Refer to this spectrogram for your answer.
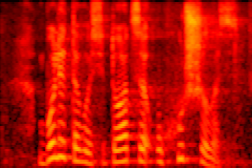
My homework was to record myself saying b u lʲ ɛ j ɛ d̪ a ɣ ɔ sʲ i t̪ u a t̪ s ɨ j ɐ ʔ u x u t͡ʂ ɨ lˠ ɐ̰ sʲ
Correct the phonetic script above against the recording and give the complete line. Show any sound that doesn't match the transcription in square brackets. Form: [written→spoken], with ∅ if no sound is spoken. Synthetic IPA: b [u→ɔ] lʲ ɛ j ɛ [d̪→t̪] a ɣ ɔ sʲ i t̪ u a t̪ s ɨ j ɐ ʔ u x u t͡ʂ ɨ lˠ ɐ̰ sʲ

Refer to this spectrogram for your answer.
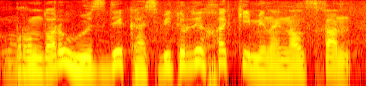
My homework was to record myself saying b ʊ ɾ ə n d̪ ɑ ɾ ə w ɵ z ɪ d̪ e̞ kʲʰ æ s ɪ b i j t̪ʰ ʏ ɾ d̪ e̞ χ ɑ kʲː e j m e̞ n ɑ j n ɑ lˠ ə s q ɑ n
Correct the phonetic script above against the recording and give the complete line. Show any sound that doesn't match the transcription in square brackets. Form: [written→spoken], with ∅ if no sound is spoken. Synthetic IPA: b ʊ ɾ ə n d̪ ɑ ɾ ə w ɵ z ɪ d̪ e̞ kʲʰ æ s ɪ b i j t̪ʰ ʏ ɾ d̪ e̞ χ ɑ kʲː e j m e̞ n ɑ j n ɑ lˠ ə s q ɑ n

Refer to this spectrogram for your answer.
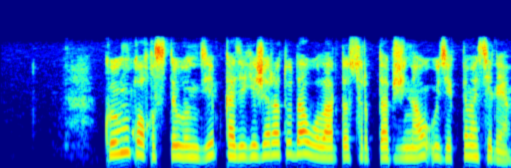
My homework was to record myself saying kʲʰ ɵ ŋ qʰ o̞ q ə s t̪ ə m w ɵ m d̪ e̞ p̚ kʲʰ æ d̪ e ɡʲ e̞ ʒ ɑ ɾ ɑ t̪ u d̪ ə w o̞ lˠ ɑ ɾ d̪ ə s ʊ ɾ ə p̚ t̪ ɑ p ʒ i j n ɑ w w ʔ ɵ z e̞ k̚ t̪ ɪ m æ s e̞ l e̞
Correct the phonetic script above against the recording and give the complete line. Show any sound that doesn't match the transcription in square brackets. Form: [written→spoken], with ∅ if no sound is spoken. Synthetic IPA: kʲʰ ɵ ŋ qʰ o̞ q ə s t̪ ə [m→∅] w ɵ [m→ŋ] d̪ e̞ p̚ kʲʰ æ d̪ e ɡʲ e̞ ʒ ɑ ɾ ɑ t̪ u d̪ [ə→ɑ] w o̞ lˠ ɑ ɾ d̪ ə s ʊ ɾ ə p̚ t̪ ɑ p ʒ i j n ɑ w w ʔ ɵ z e̞ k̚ t̪ ɪ m æ s e̞ l e̞

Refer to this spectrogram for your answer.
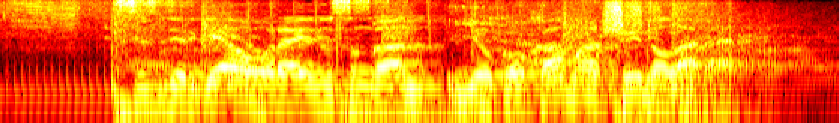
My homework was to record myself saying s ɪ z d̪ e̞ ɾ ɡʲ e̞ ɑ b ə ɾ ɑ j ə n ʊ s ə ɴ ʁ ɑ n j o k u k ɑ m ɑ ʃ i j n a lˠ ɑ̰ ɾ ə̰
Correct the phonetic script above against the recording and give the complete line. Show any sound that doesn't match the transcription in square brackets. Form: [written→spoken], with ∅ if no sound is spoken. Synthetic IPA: s ɪ z d̪ e̞ ɾ ɡʲ e̞ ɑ [b→w] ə ɾ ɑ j ə n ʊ s ə ɴ ʁ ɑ n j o k [u→o] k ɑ m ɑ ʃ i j n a lˠ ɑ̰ ɾ ə̰

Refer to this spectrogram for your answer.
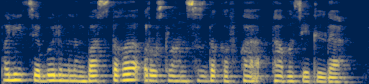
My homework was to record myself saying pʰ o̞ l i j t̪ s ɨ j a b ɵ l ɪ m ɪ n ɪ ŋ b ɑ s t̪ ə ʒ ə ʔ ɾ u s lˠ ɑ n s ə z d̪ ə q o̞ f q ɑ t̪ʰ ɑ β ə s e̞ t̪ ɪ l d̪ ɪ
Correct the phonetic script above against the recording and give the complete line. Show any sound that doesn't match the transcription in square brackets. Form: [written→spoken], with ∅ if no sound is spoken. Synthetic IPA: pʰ o̞ l i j t̪ s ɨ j a b ɵ l ɪ m ɪ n ɪ ŋ b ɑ s t̪ ə [ʒ→ʁ] ə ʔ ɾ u s lˠ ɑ n s ə z d̪ ə q o̞ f q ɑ t̪ʰ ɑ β ə s e̞ t̪ ɪ l d̪ ɪ

